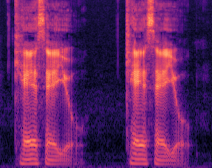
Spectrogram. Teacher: And in terms of pronunciation, in 계세요, 개 uses the Y glide vowel 예, but the Y sound weakens and we pronounce it as 계세요, 계세요.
